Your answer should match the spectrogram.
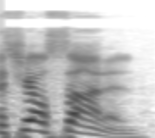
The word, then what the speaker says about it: Chael Sonnen: Is that how you pronounce his name? Yeah, Chael Sonnen.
